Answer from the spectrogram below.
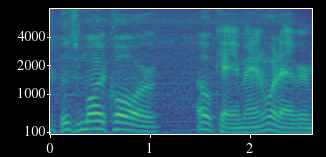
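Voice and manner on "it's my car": drawn-out mock of the driver; mocking slow retort. Imitating the driver's smug reply, slow. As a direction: stretch it out, mockingly. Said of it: "That's why I'm like".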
